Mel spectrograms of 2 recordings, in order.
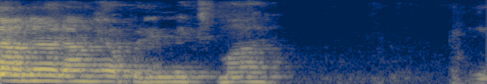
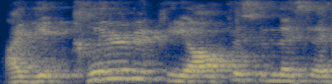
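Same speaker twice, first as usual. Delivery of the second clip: normal talking voice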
